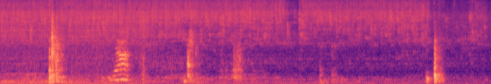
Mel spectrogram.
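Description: Kitchen utensils knock and clatter against pans and dishes.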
